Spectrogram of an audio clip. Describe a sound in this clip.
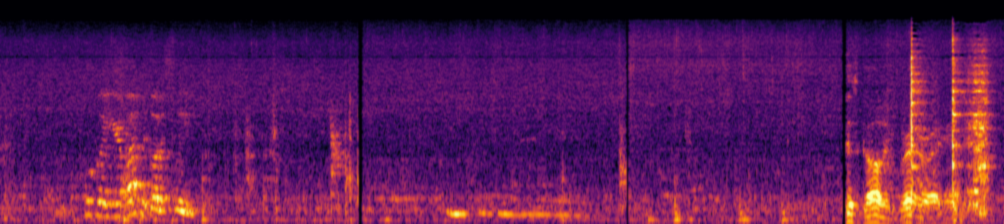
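Bread slices sizzle in butter in a frying pan.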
